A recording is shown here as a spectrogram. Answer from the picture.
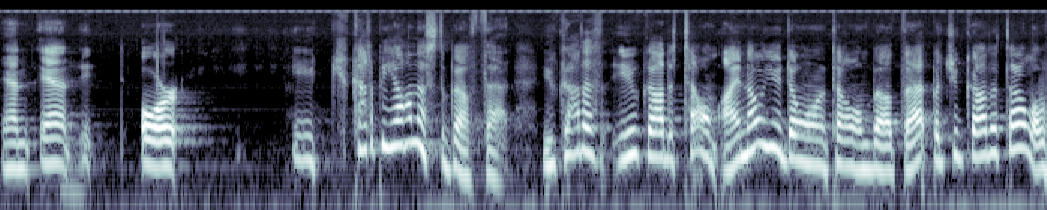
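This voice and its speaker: Over a quiet background, a woman speaks at a moderate pace and fairly high pitch, her dark, mellow tone moving through very wide pitch swings. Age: 70s. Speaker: author. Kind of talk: interview. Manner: halting, with fillers; energetic. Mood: warm, reflective. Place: studio. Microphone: lapel.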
